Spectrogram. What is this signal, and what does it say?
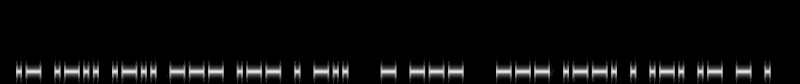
Morse code, heard as a keyed tone, about 25 wpm, 600 Hz. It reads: ALLOWED TO OPERATE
